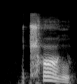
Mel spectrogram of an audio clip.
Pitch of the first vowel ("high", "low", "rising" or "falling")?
falling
